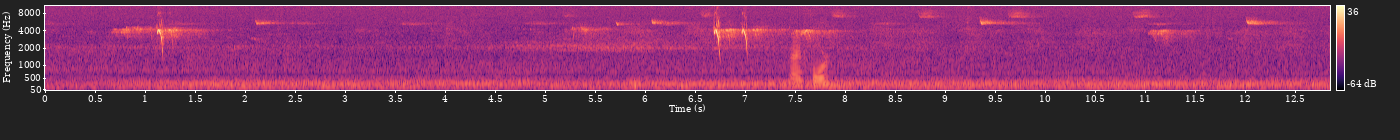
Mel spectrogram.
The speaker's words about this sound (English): It sounds like there's a whole flock of crossbills here. Big flock of about 10 birds. And they're heading for a pine tree near here. Now they're perched up in the top of a tall pine.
